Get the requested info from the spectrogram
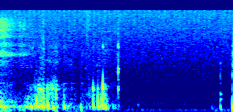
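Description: Faint low rumble and murmur with a couple of soft clicks, fading to near silence after about a second.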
